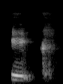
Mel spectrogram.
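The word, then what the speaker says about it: ایک: first number is one which is ache in urdu that's ache and you can pronounce that um as a i k or you can say e k so like any way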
